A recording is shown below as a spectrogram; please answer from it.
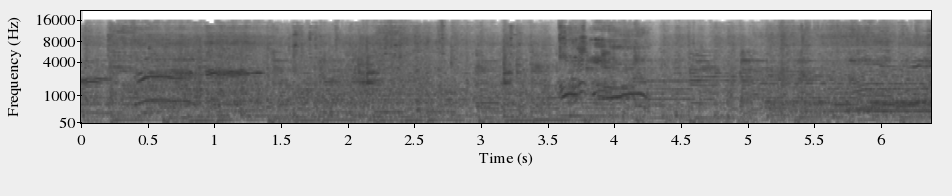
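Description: A cartoon mule's voiced braying, in a couple of short rising-and-falling calls, over steady background music.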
